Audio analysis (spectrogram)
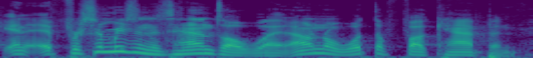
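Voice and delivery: ordinary talk, nothing marked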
